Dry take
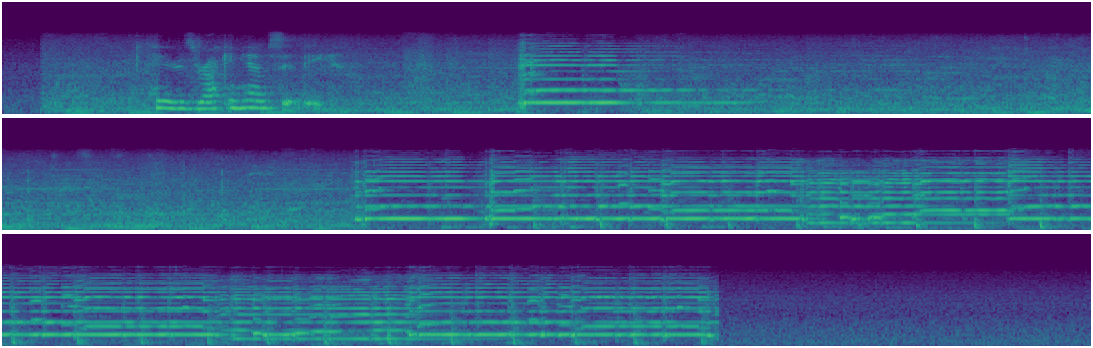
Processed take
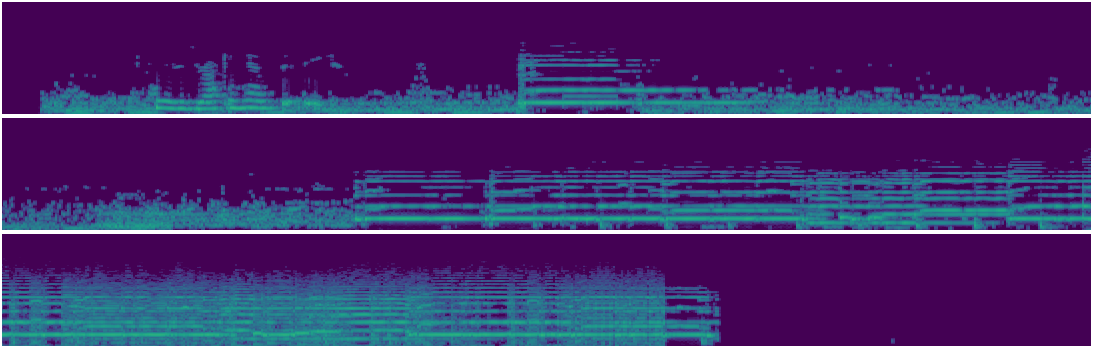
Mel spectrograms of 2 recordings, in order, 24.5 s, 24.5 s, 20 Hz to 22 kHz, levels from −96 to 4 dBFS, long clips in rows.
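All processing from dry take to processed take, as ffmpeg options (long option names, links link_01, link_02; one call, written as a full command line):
ffmpeg -i in.wav -filter_complex "[0:a]asettb=1/sr,asplit=3[link_01][link_02][link_03];[link_01]atrim=end=4.204[link_04];[link_02]atrim=start=4.2:end=4.61,asetpts=PTS-STARTPTS,afade=type=in:duration=0.004:curve=qsin,afade=type=out:start_time=0.406:duration=0.004:curve=qsin,aecho=1:1:3.1:0.98,atrim=end_sample=18081,aeval=exprs='val(0)+0.00562*sin(2*PI*660*n/s)':channel_layout=same[link_05];[link_03]atrim=start=4.606[link_06];[link_04][link_05]acrossfade=duration=0.004:curve1=hsin:curve2=qsin[link_07];[link_07][link_06]acrossfade=duration=0.004:curve1=qsin:curve2=hsin,asettb=1/sr,asplit=3[link_08][link_09][link_10];[link_08]atrim=end=6.664[link_11];[link_09]atrim=start=6.66:end=8.87,asetpts=PTS-STARTPTS,afade=type=in:duration=0.004:curve=qsin,afade=type=out:start_time=2.206:duration=0.004:curve=qsin,aeval=exprs='0.0106*(abs(mod(val(0)/0.0106+3,4)-2)-1)':channel_layout=same,asubboost=boost=2.5:cutoff=120,aecho=1:1:162:0.0708,atrim=end_sample=97461[link_12];[link_10]atrim=start=8.866[link_13];[link_11][link_12]acrossfade=duration=0.004:curve1=hsin:curve2=qsin[link_14];[link_14][link_13]acrossfade=duration=0.004:curve1=qsin:curve2=hsin,asettb=1/sr,asplit=3[link_15][link_16][link_17];[link_15]atrim=end=9.444[link_18];[link_16]atrim=start=9.44:end=12.54,asetpts=PTS-STARTPTS,afade=type=in:duration=0.004:curve=qsin,afade=type=out:start_time=3.096:duration=0.004:curve=qsin,highpass=240,lowpass=2600,asoftclip=type=hard:threshold=-21dB[link_19];[link_17]atrim=start=12.536[link_20];[link_18][link_19]acrossfade=duration=0.004:curve1=hsin:curve2=qsin[link_21];[link_21][link_20]acrossfade=duration=0.004:curve1=qsin:curve2=hsin,asettb=1/sr,asplit=3[link_22][link_23][link_24];[link_22]atrim=end=16.264[link_25];[link_23]atrim=start=16.26:end=21.29,asetpts=PTS-STARTPTS,afade=type=in:duration=0.004:curve=qsin,afade=type=out:start_time=5.026:duration=0.004:curve=qsin,asplit=2[link_26][link_27];[link_27]highpass=frequency=720:poles=1,volume=32dB,asoftclip=type=tanh:threshold=-16dB[link_28];[link_26][link_28]amix=inputs=2:normalize=0,lowpass=frequency=2400:poles=1,volume=-6dB,equalizer=frequency=1700:width_type=o:width=0.41:gain=5.5[link_29];[link_24]atrim=start=21.286[link_30];[link_25][link_29]acrossfade=duration=0.004:curve1=hsin:curve2=qsin[link_31];[link_31][link_30]acrossfade=duration=0.004:curve1=qsin:curve2=hsin,afftfilt=real='re*gte(hypot(re,im),0.02)':imag='im*gte(hypot(re,im),0.02)':win_size=1024:overlap=0.75,lowpass=frequency=1100:poles=1,acompressor=threshold=-33dB:ratio=6,volume=-1.5dB" out.wav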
